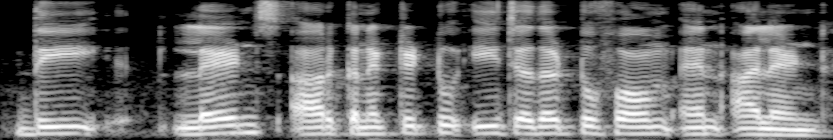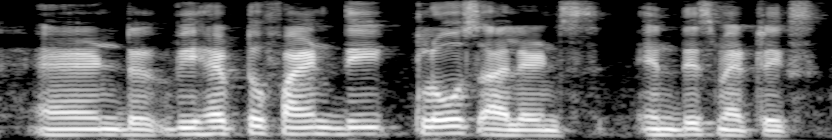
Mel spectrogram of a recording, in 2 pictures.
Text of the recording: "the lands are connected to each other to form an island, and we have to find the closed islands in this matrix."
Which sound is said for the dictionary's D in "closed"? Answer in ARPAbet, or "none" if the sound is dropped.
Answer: none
